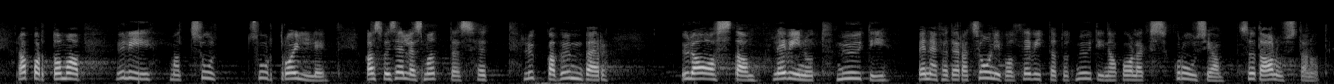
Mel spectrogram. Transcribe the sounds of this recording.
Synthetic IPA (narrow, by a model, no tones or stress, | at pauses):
rʔɑpːo̞rt̪ːˑo̞mɑb̥ylʲimɑt̪suː | suːrt̪ˑro̞lʲːi | kɑsvɤjse̞lːe̞smɤt̪ːe̞se̞t̪lykːɑb̥ymbe̞ɾ | yleɑːst̪ɑle̞vinud̪̥myːd̪̥i | ve̞ne̞fe̞d̪̥e̞ɾʔɑt̪sio̞ːnʲipo̞ːlt̪le̞vit̪ːˑɑt̪ːˑud̪̥myːd̪̥inɑɡ̥uo̞le̞kskruːsiɑsɤd̪ɑɑlust̪ɑnṵd̪̥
